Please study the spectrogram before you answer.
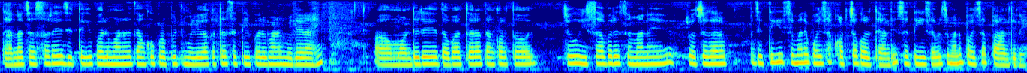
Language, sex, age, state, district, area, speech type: Odia, female, 18-30, Odisha, Jagatsinghpur, rural, spontaneous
